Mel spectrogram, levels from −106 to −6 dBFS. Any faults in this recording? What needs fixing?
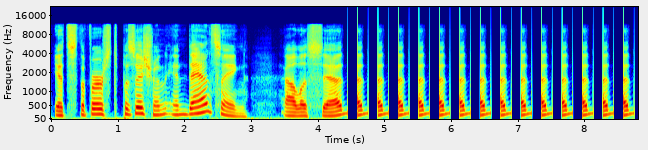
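From 4.46 s to the end, the speech breaks into a stutter with silent gaps: a 159 ms fragment repeats 14 times, each followed by about 148 ms of dead silence, a 307 ms cycle. That's likely a stalled stream replaying its last buffer, so the rest of the speech is lost. Give the player more buffering headroom and have it conceal or mute on underrun instead of looping stale audio.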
